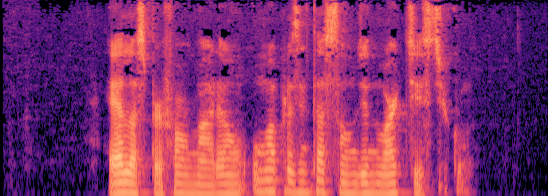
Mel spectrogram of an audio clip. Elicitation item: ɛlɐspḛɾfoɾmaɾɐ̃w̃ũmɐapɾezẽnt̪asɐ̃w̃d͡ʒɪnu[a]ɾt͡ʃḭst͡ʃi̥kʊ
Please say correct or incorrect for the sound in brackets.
correct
